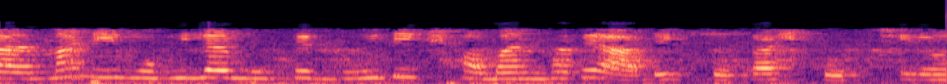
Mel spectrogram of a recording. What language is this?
Bangla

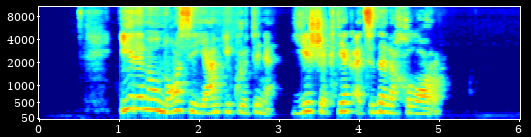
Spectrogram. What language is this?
Lithuanian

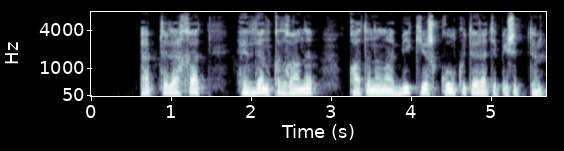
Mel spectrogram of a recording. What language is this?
Bashkir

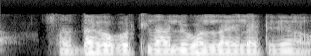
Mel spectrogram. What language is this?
Odia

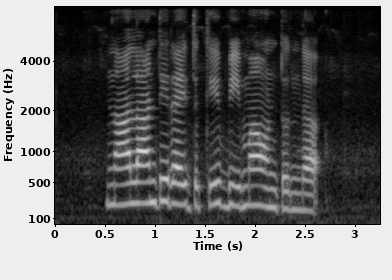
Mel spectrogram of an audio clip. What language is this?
Telugu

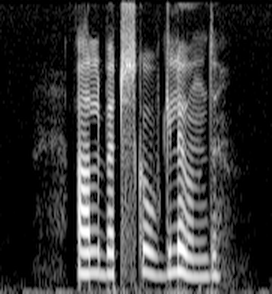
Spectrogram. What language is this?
Swedish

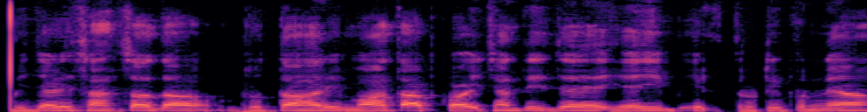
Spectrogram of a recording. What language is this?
Odia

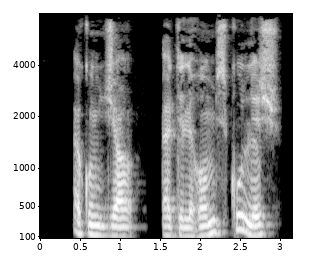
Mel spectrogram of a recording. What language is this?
Kabyle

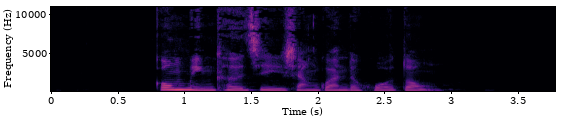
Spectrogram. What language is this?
Chinese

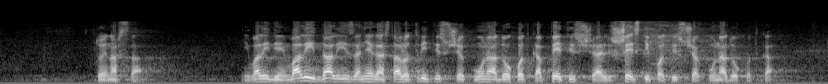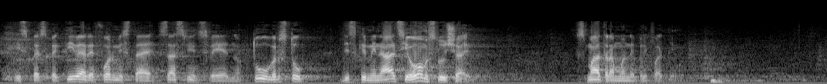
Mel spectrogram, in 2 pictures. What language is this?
Croatian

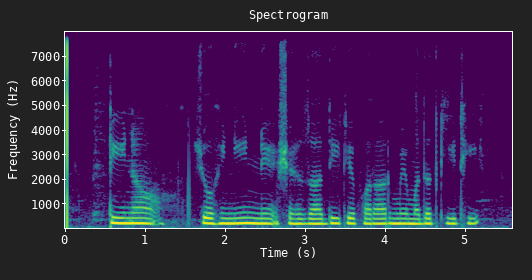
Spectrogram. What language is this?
Urdu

